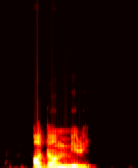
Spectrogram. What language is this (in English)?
Igbo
